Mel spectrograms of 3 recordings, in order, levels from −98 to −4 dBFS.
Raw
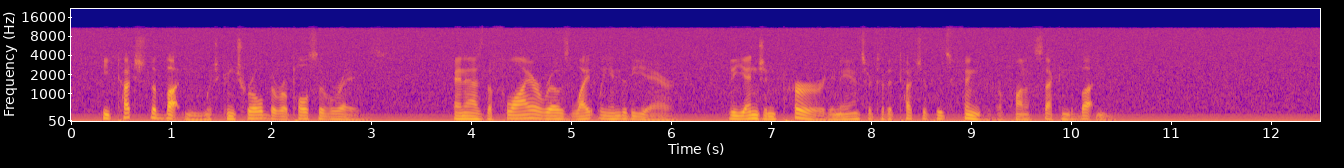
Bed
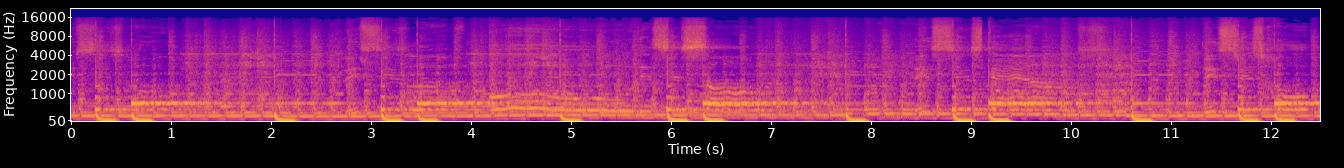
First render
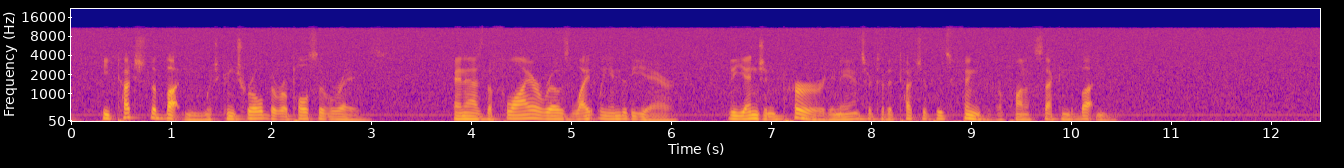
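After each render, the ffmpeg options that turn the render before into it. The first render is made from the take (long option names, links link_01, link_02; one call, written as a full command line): ffmpeg -i in.wav -af "bandreject=frequency=50:width_type=h:width=6,bandreject=frequency=100:width_type=h:width=6,bandreject=frequency=150:width_type=h:width=6,bandreject=frequency=200:width_type=h:width=6" out.wav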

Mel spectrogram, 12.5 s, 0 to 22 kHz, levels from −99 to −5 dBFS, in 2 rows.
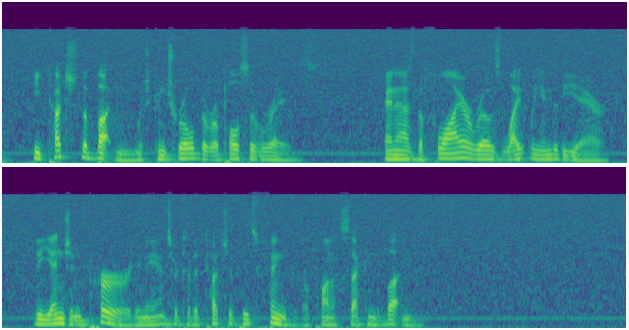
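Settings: ffmpeg -i in.wav -af "afftdn=noise_reduction=8:noise_floor=-40" out.wav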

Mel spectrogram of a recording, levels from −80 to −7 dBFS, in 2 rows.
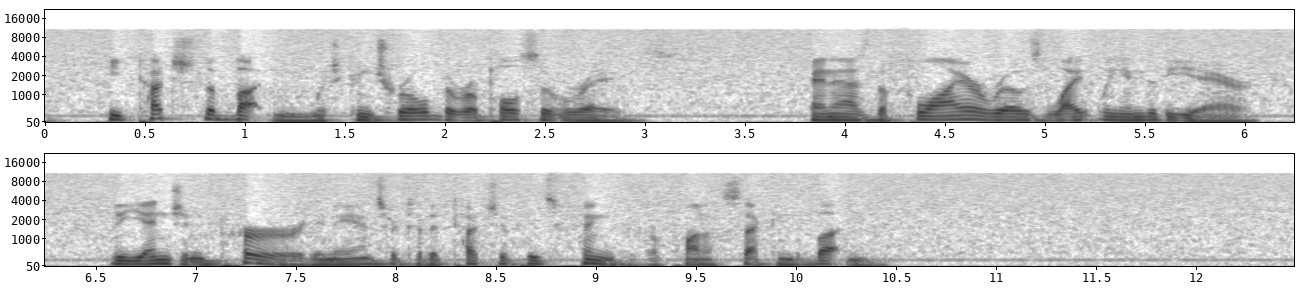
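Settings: ffmpeg -i in.wav -af "acompressor=threshold=-23dB:ratio=6" out.wav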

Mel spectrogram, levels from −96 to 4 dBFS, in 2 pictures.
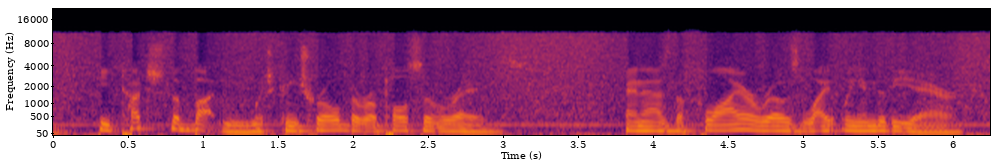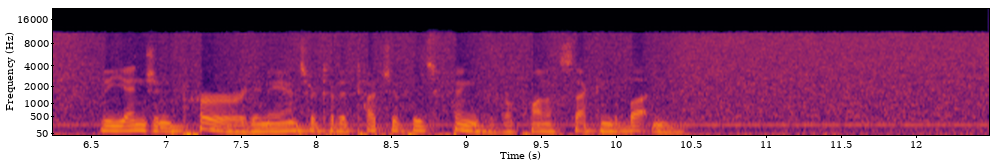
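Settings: ffmpeg -i in.wav -af "alimiter=limit=-22.5dB:level=0:latency=1:release=28,areverse,acompressor=mode=upward:threshold=-32dB:ratio=2.5,areverse" out.wav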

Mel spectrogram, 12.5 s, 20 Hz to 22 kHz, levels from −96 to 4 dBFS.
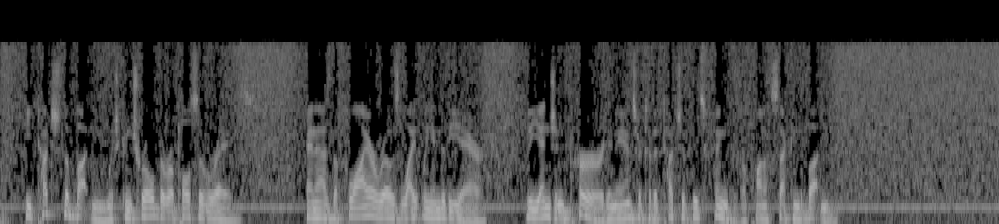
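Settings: ffmpeg -i in.wav -af "afftfilt=real='re*gte(hypot(re,im),0.00708)':imag='im*gte(hypot(re,im),0.00708)':win_size=1024:overlap=0.75,highpass=frequency=96:poles=1" out.wav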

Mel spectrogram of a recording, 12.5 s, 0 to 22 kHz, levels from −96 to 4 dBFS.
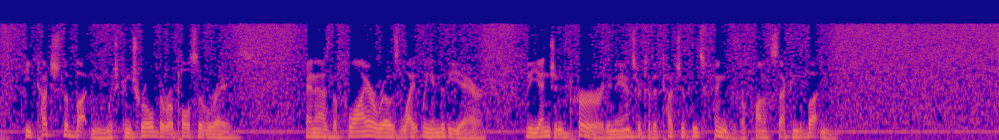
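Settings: ffmpeg -i in.wav -af anull out.wav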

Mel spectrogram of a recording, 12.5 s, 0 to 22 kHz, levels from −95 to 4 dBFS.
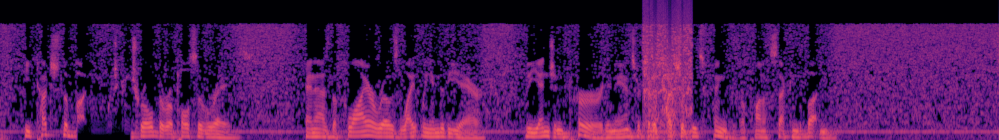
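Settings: ffmpeg -i in.wav -filter_complex "[0:a]asplit=3[link_01][link_02][link_03];[link_01]afade=type=out:start_time=0.95:duration=0.02[link_04];[link_02]highpass=frequency=800:width=0.5412,highpass=frequency=800:width=1.3066,afade=type=in:start_time=0.95:duration=0.02,afade=type=out:start_time=1.64:duration=0.02[link_05];[link_03]afade=type=in:start_time=1.64:duration=0.02[link_06];[link_04][link_05][link_06]amix=inputs=3:normalize=0,asettb=1/sr,asplit=3[link_07][link_08][link_09];[link_07]atrim=end=6.724[link_10];[link_08]atrim=start=6.72:end=7.53,asetpts=PTS-STARTPTS,afade=type=in:duration=0.004:curve=qsin,afade=type=out:start_time=0.806:duration=0.004:curve=qsin,equalizer=frequency=920:width=1.5:gain=-5[link_11];[link_09]atrim=start=7.526[link_12];[link_10][link_11]acrossfade=duration=0.004:curve1=hsin:curve2=qsin[link_13];[link_13][link_12]acrossfade=duration=0.004:curve1=qsin:curve2=hsin,asplit=3[link_14][link_15][link_16];[link_14]afade=type=out:start_time=8.03:duration=0.02[link_17];[link_15]asplit=2[link_18][link_19];[link_19]highpass=frequency=720:poles=1,volume=37dB,asoftclip=type=tanh:threshold=-20.5dB[link_20];[link_18][link_20]amix=inputs=2:normalize=0,lowpass=frequency=6100:poles=1,volume=-6dB,afade=type=in:start_time=8.03:duration=0.02,afade=type=out:start_time=8.65:duration=0.02[link_21];[link_16]afade=type=in:start_time=8.65:duration=0.02[link_22];[link_17][link_21][link_22]amix=inputs=3:normalize=0" out.wav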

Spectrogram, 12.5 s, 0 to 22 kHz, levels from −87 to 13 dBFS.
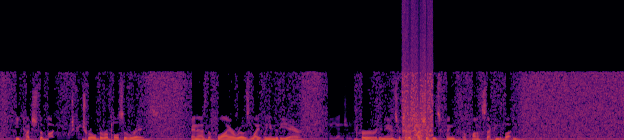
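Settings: ffmpeg -i in.wav -filter_complex "[0:a]asplit=3[link_01][link_02][link_03];[link_01]afade=type=out:start_time=6.54:duration=0.02[link_04];[link_02]asplit=3[link_05][link_06][link_07];[link_05]bandpass=frequency=730:width_type=q:width=8,volume=0dB[link_08];[link_06]bandpass=frequency=1090:width_type=q:width=8,volume=-6dB[link_09];[link_07]bandpass=frequency=2440:width_type=q:width=8,volume=-9dB[link_10];[link_08][link_09][link_10]amix=inputs=3:normalize=0,afade=type=in:start_time=6.54:duration=0.02,afade=type=out:start_time=7.08:duration=0.02[link_11];[link_03]afade=type=in:start_time=7.08:duration=0.02[link_12];[link_04][link_11][link_12]amix=inputs=3:normalize=0" out.wav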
